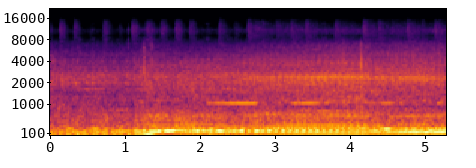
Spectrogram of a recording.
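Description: Dodge Viper's V10 engine running after a jump-start from a dead battery; about a second in the revs rise quickly and then hold at a steady higher speed. Short, evenly repeated beeps like a reversing alarm join from about two seconds in.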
